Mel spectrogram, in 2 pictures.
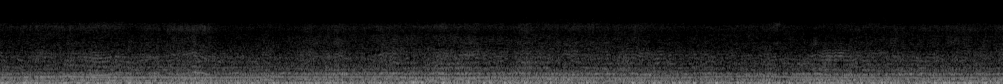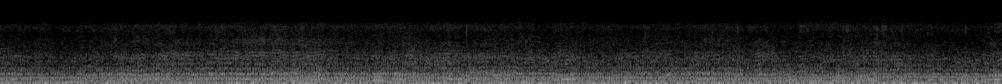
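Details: Beekeepers' bees humming together, a deep sustained drone carrying a clear steady tone that holds, dips slightly and returns across twenty seconds of unbroken buzzing.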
